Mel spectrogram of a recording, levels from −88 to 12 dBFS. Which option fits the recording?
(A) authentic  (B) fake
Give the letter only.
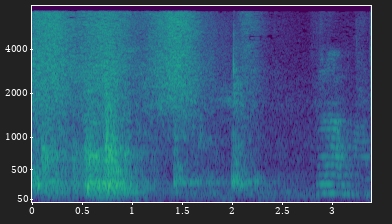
A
